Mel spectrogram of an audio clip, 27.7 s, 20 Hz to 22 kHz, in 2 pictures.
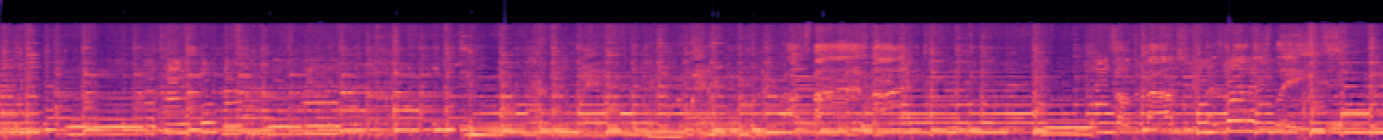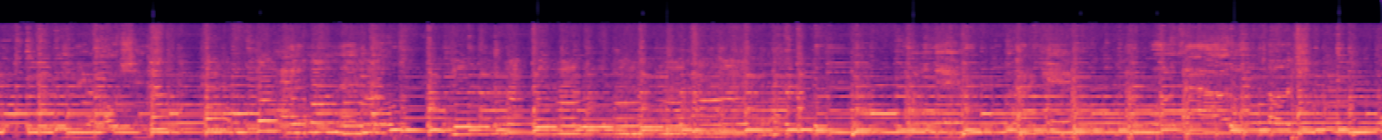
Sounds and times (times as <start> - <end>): Strum: 0.0 - 27.6.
